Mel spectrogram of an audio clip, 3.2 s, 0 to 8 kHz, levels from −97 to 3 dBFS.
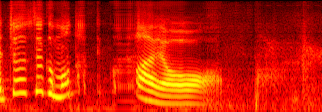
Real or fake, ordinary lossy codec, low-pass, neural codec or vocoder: fake; none; none; codec, 16 kHz, 0.7 kbps, FocalCodec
